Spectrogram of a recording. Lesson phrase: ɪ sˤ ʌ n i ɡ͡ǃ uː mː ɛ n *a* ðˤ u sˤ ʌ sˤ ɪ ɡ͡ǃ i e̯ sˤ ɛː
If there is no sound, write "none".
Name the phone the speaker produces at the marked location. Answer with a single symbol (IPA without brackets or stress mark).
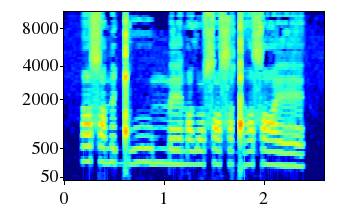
ʌ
